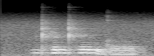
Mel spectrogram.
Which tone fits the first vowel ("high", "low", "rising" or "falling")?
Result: high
